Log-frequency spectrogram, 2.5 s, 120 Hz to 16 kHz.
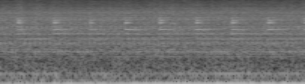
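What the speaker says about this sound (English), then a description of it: "I love that train. I hate that train, but I love that train." Train passing in the Farming Simulator 25 game, a low, steady rumbling drone with a faint rhythmic clack on top, fairly quiet and continuous with no voices.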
